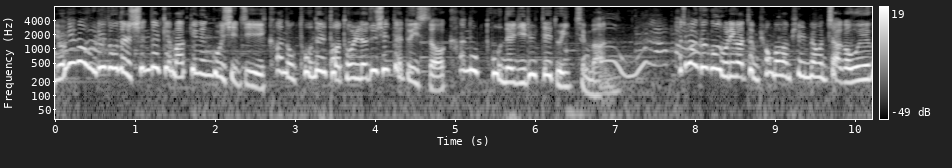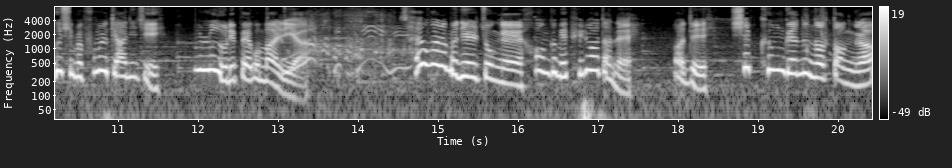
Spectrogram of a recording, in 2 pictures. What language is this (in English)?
Korean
